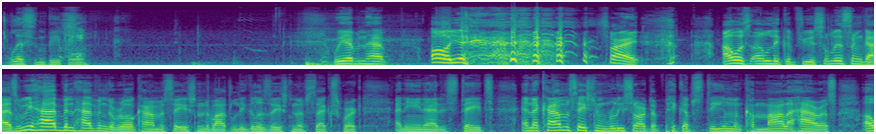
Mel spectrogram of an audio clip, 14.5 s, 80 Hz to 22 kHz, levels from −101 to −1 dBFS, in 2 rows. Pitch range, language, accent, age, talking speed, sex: 135-170 Hz, English, American, 20-39, 180 wpm, male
